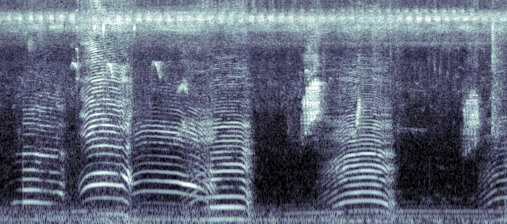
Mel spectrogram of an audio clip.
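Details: Herded cattle crossing muddy rice paddies on the way to their pen bellow in a run of overlapping, loud, wavering moos, some rising then falling, with brief quiet gaps between calls.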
